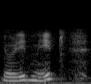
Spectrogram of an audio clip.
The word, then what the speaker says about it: Eurythmics: Eurythmics, Sweet Dreams.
